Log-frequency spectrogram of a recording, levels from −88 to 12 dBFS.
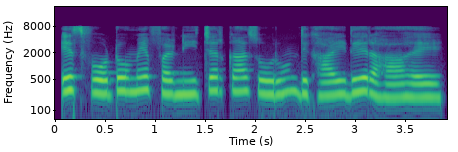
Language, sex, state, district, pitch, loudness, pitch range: Hindi, female, Uttar Pradesh, Lalitpur, 240 Hz, -15 LUFS, 225-270 Hz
